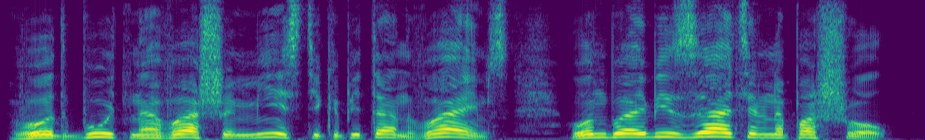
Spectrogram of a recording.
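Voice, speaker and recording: An earnest young guard recruit, bright and rousing, as an audiobook narrator puts him on. He talks raised and impatient, lively in pitch, in a dry, close recording. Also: normal speed, no room sound.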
